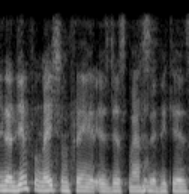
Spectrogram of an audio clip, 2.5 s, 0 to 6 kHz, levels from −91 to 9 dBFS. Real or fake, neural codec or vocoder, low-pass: fake; codec, 32 kHz, 1.9 kbps, SNAC; 5.4 kHz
